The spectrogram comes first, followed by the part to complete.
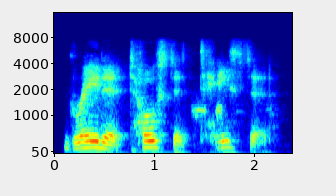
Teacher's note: they all have the id sound because the root word ends in a t or a d or the final consonant in that root ends with a t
